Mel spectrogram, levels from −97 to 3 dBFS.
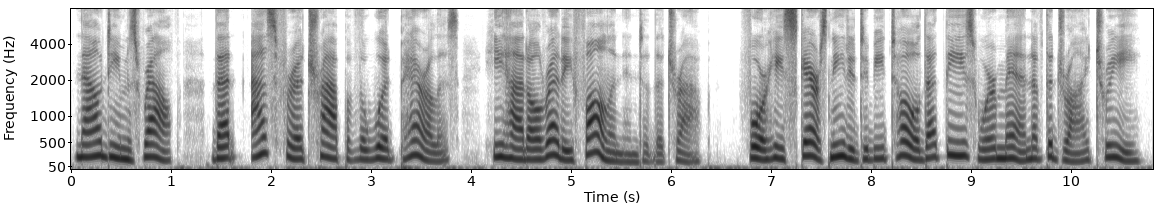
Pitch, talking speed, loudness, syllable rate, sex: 200 Hz, 190 wpm, -19 LUFS, 4.5 syllables/s, female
